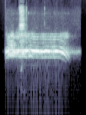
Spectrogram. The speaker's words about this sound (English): Do we hear screaming in the distance? You do.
